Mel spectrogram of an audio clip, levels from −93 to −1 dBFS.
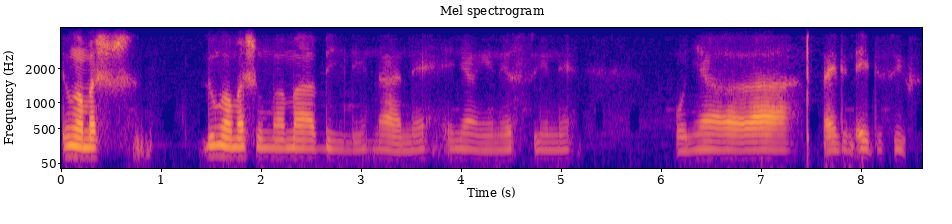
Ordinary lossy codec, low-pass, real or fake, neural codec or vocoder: Opus, 16 kbps; 3.6 kHz; real; none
